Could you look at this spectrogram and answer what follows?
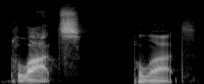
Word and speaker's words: Pilates: exercise Pilates torts although she says that they that they used to pronounce it um um Pats Pats but uh that never Pilates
